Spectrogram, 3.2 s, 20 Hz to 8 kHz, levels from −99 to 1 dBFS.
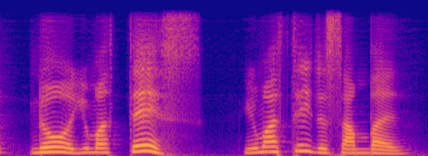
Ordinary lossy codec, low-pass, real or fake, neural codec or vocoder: none; 7.2 kHz; fake; codec, 16 kHz, about 1 kbps, DyCAST, with the encoder's durations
